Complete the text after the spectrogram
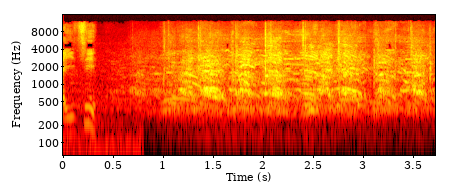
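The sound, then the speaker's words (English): A crowd of hundreds at the gates of Haiti's airport at night chants Jean-Claude Duvalier's name, a loud, roaring mass of voices pulsing in a rhythmic chant throughout. “Hundreds of people mobbed the gates to the airport last night chanting Jean-Claude Duvalier to welcome the former president for life home after 25 years in exile.”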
